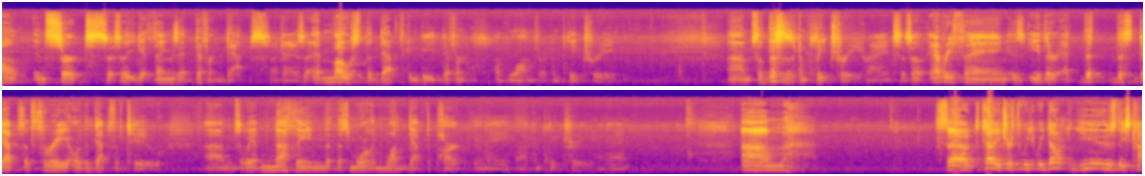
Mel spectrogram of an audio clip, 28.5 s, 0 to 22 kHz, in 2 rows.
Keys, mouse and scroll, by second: 8.2 Right, 25.7 Right, 26.4 Left, 27.6 Left.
